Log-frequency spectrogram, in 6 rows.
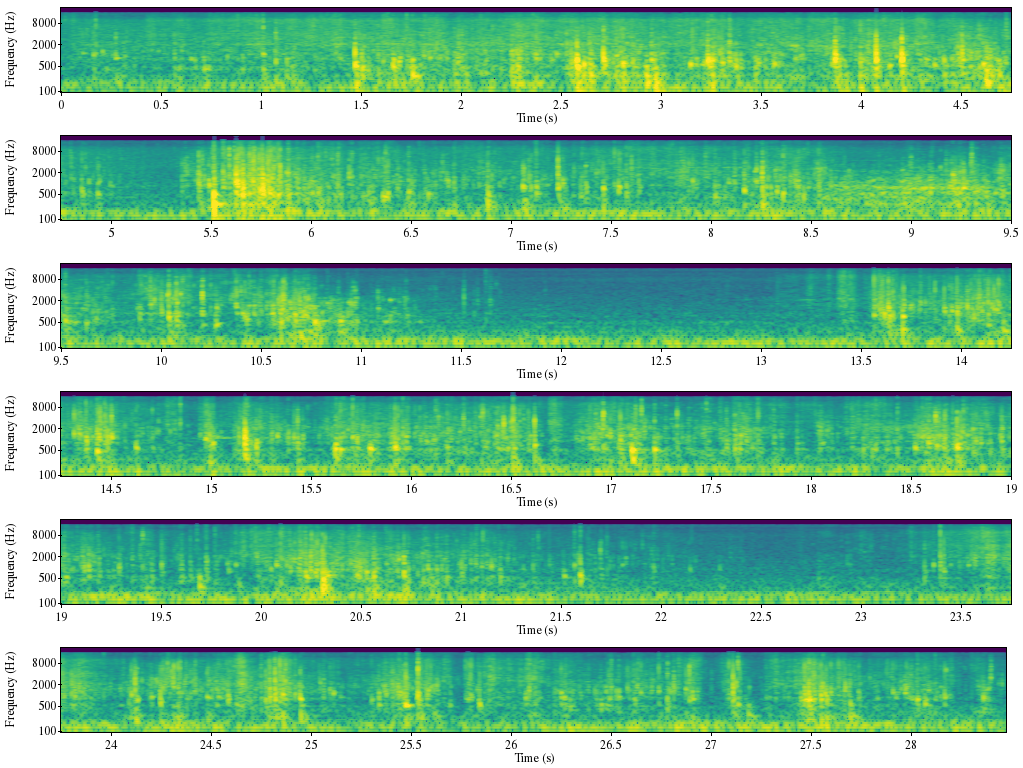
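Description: Blocks of dry red dirt being crumbled and smashed by hand into a basin of soapy water: gritty crunching and crumbling, with dirt pouring and splashing into the water and sloshing as the wet lumps are dipped and squeezed. There are brief lulls about 11 and 22 seconds in.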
